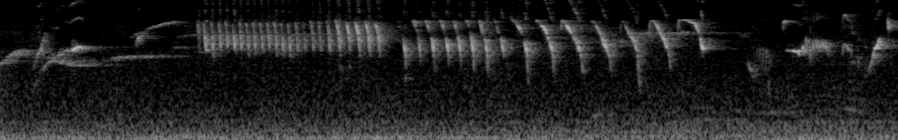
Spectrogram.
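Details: Young canary singing as a model for juvenile canaries learning: a few soft chirps, then a harsh buzzy trill followed by a fast run of sharp repeated notes, ending with scattered chirps.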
